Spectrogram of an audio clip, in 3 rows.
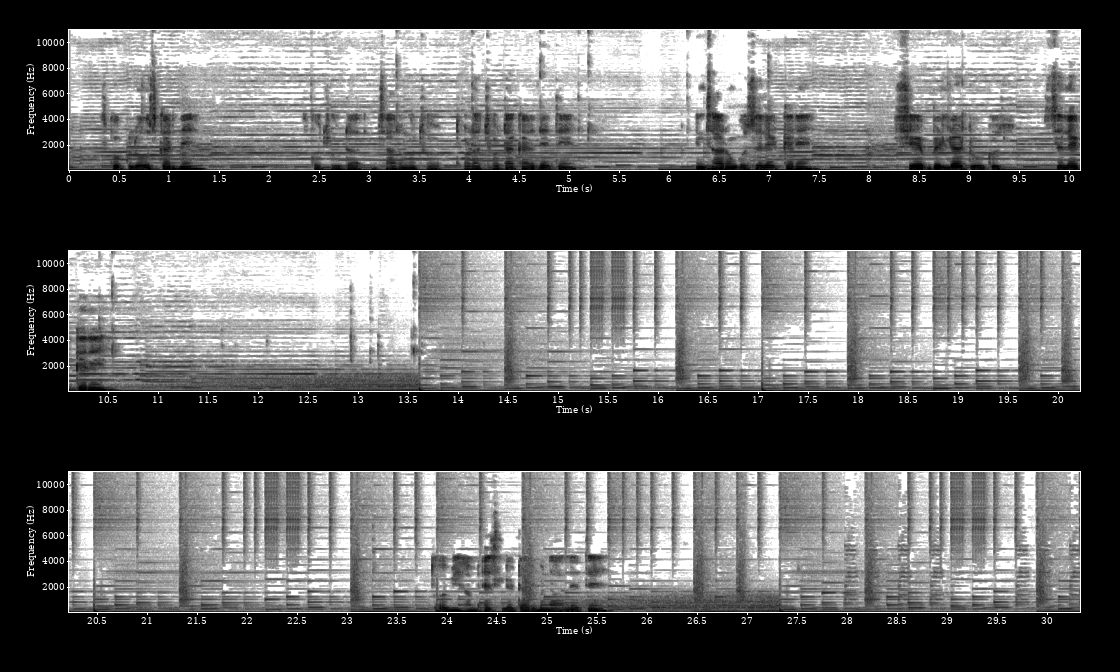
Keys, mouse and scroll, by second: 2.8 typing, 3.4-9.9 alt+shift+drag, 9.9 right click, 11.5 click, 12.8 alt+scroll up 1, 13.5-13.8 alt+scroll up 1, 14.1-14.7 typing, 14.2 click, 15.1 alt+scroll down 1, 24.3-30.3 drag.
